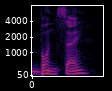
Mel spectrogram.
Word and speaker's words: bonsai: Can I just say the fact that you say bonsai? – Well, that's the way it's pronounced. Bonsai.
